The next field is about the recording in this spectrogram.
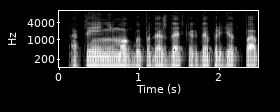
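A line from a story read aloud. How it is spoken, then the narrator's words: Plain. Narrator (Russian): спросила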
